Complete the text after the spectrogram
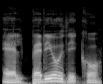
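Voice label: the newspaper, Spanish, male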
